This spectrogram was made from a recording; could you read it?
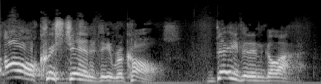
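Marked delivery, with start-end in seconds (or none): none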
